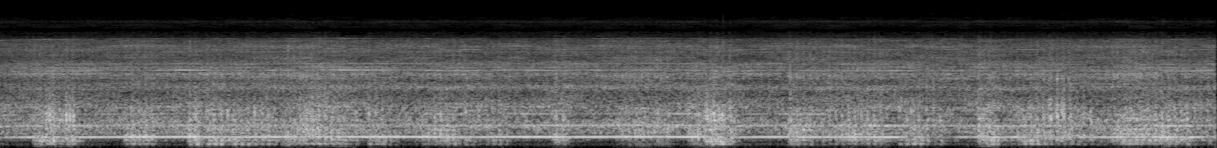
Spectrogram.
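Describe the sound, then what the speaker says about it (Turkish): An electric hand mixer whirs loudly and continuously, its motor pitch wavering slightly as the beaters work through carrot, walnut and cinnamon cake batter. "Şimdi mikserle çırpıyoruz."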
